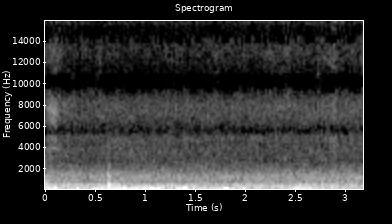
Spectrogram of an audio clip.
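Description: Swarm of bees humming around an opened hive, a continuous low droning buzz with small rises as individual bees pass near, fairly quiet and steady with no voices.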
